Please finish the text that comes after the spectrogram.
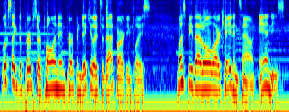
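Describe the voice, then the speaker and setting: A man's voice: a little high, lively intonation, a little fast, lightly acted. A man playing brash, folksy American tough guys in a noir radio drama, talking theatrically in old-timey slang. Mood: cocky, chatty. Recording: music bed behind voice.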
